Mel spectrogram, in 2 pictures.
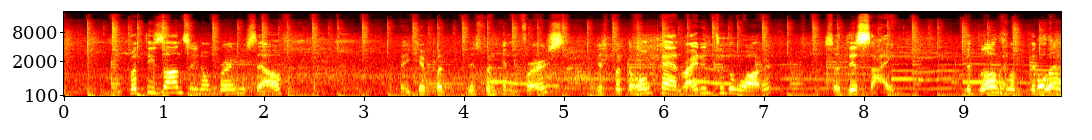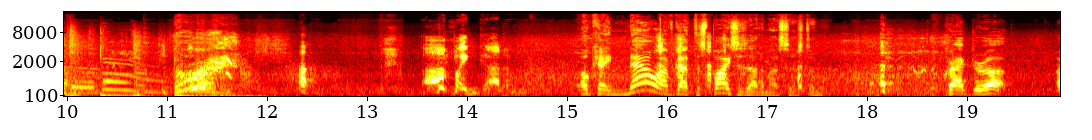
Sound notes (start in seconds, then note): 11.0 coughing hard; 12.0 chef laughs; 18.2 chef laughs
